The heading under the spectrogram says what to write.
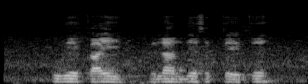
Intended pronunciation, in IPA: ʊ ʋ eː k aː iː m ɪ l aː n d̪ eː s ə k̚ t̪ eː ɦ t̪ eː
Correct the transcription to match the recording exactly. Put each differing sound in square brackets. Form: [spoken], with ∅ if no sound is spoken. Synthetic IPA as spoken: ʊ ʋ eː k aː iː m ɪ l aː n d̪ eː s ə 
